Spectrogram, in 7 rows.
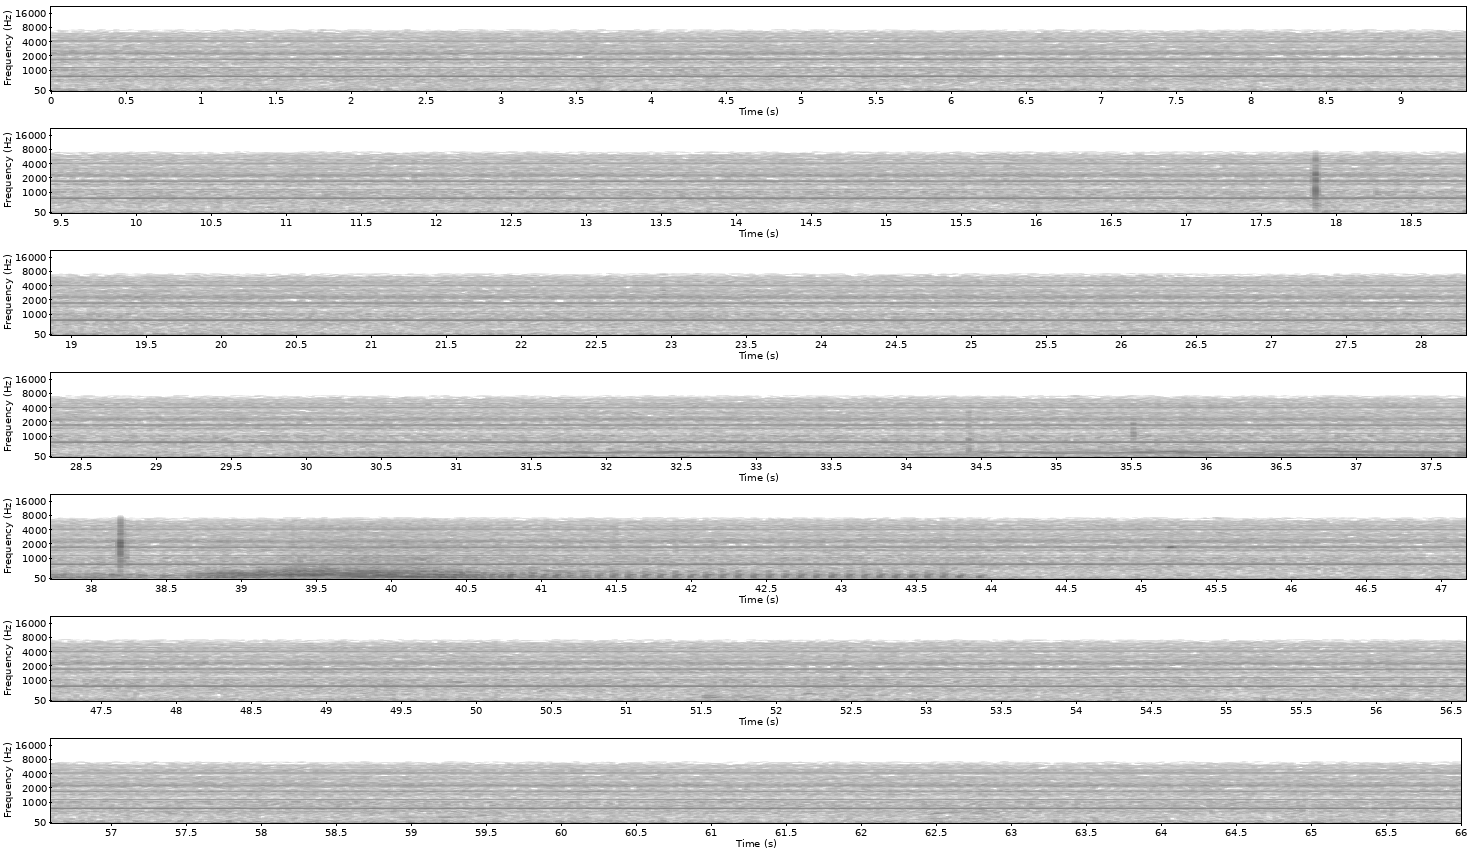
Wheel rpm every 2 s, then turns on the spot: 0, 0, 0, 0, 0, 0, 0, 0, 0, 0, 0, 0, 0, 0, 0, 0, 0, 0, 0, 0, 0, 0, 0, 0, 0, 0, 0, 0, 0, 0, 0, 0, 0.
none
